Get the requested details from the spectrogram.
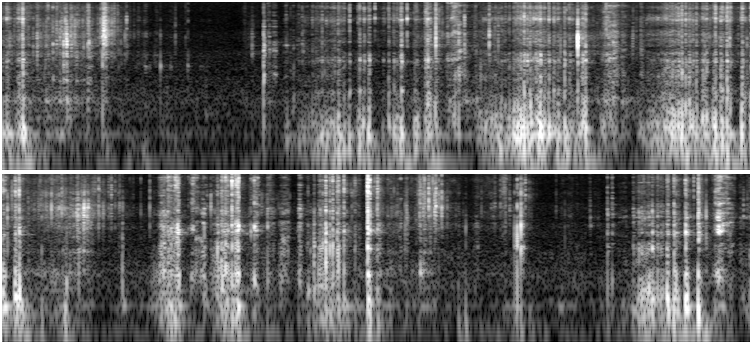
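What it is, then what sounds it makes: Dry bar soap being shaved. A hand with long nails holds an oval, solid cream bar of dry branded soap and shaves it into flakes with a box-cutter blade. Many dry, crisp scraping and crunching cuts come in uneven bursts, with a soft low body under a bright, crackly edge and brief quiet gaps between strokes.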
